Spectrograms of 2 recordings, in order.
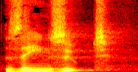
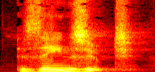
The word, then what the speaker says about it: Sehnsucht: Germans have a word pronounced Sehnsucht. Sehnsucht.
